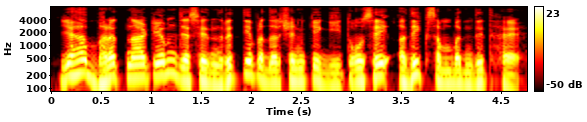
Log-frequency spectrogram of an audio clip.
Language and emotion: Hindi, neutral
